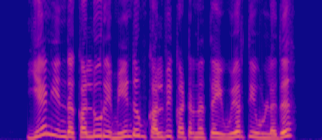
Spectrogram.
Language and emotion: Tamil, angry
